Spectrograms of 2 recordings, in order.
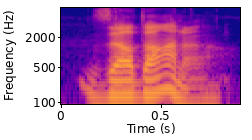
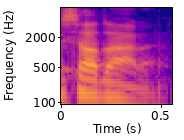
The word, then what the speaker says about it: Saldana: it's amazing Zoe's aldana Saldana I always say it wrong zeldana Sal Donna it was with an S Zoe Saldana yes there we go she's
